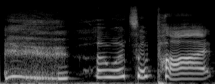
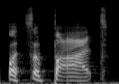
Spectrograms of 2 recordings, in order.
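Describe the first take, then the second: First: Higher, slow bewildered 'pot'; mock bewildered. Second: Said in the usual way. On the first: Mocking the streamer's confusion, higher slow puzzled voice. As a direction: stretch 'what's a pot' like it's alien.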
